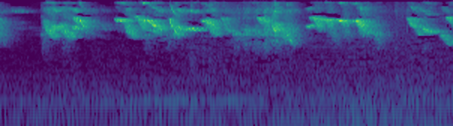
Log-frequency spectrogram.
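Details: Mutation saffron finch in fibra-style singing, giving loud, high, scratchy chirped phrases in three quick bursts roughly half a second apart, each rising and falling sharply.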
